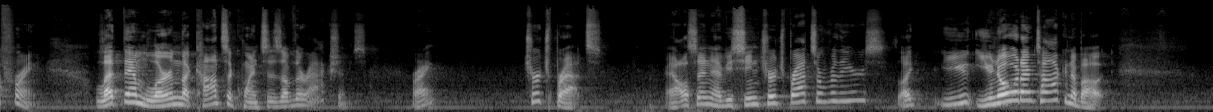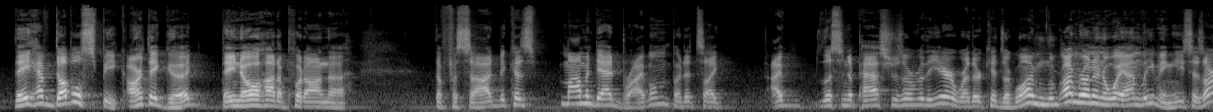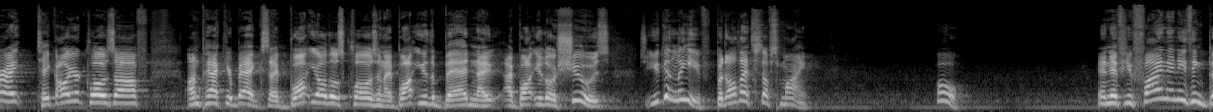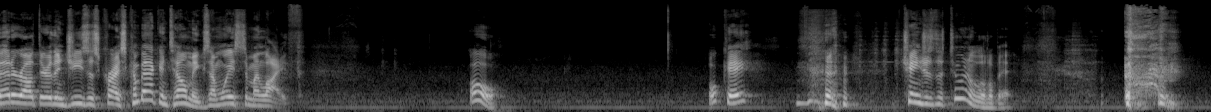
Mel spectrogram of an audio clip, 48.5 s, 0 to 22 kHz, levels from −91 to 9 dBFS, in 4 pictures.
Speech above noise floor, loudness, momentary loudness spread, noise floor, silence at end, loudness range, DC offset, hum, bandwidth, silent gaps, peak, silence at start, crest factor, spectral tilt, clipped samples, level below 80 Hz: 36 dB; -23 LUFS; 16 LU; -59 dBFS; 0.3 s; 12 LU; under 0.1%; none; 18.5 kHz; none; 0 dBFS; 0 s; 24 dB; -4 dB/octave; under 0.1%; -68 dBFS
